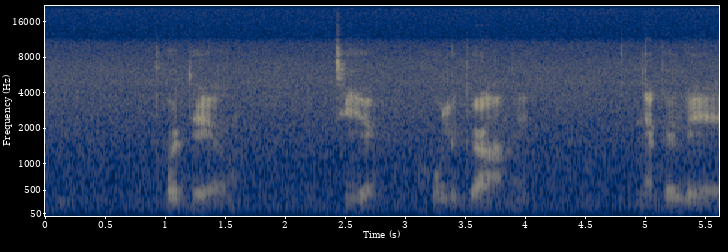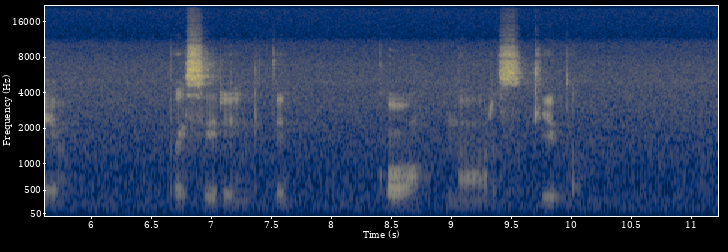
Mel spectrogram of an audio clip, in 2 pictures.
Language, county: Lithuanian, Vilnius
